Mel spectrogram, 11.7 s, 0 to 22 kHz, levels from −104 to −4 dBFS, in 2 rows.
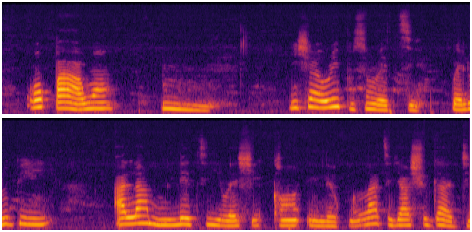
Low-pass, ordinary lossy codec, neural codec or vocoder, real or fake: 19.8 kHz; none; none; real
